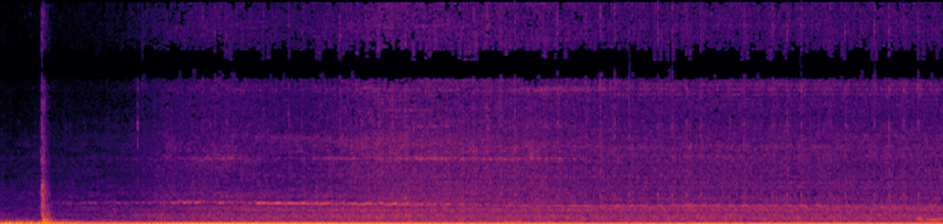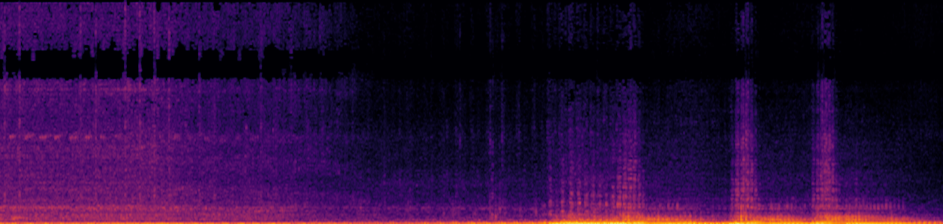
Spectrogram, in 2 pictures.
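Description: Chevrolet pickup's engine running rough with a bad misfire, then revved a few times near the end at the tailpipe, sounding like a derby car. The owner puts the misfire down to a bent exhaust valve letting oil out through the exhaust.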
